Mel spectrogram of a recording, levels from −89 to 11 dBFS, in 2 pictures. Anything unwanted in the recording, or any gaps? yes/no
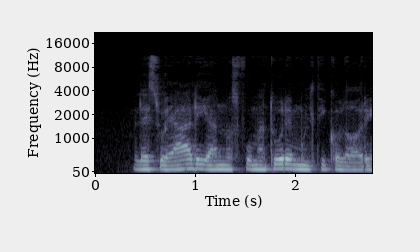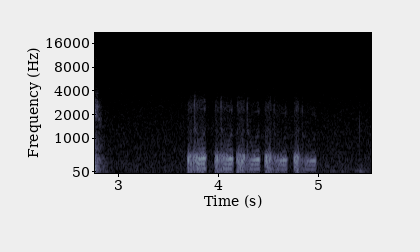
yes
